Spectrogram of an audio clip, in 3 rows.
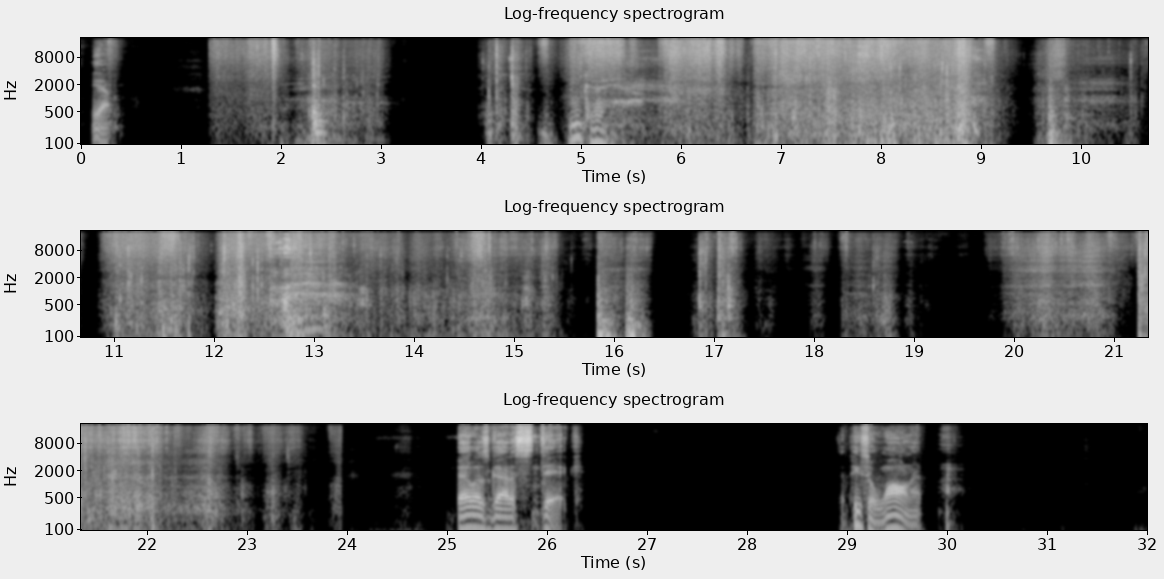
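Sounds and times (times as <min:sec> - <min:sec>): crinkling and rustling: 0:01.3 - 0:03.1, 0:04.0 - 0:16.2, 0:19.9 - 0:24.0.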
